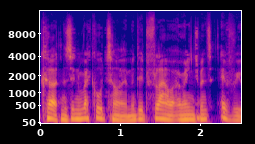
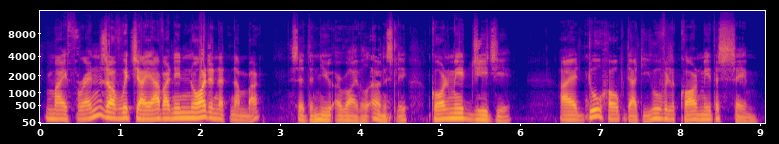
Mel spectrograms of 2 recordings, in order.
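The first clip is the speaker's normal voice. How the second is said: effusive Indian guest; 5 dB louder than usual. Acted. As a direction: flatter each family member in turn. Voices Gigi, earnest.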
